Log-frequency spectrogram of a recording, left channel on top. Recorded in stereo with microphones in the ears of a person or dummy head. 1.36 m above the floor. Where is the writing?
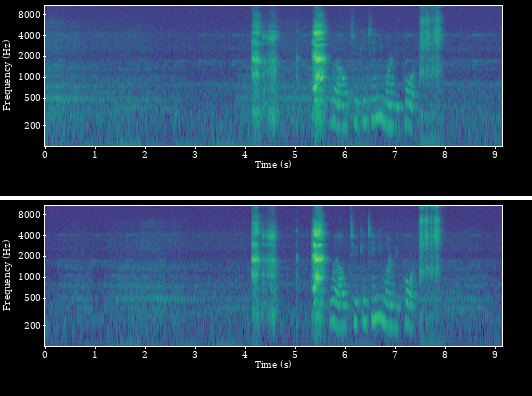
80° right, 1.5 m.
